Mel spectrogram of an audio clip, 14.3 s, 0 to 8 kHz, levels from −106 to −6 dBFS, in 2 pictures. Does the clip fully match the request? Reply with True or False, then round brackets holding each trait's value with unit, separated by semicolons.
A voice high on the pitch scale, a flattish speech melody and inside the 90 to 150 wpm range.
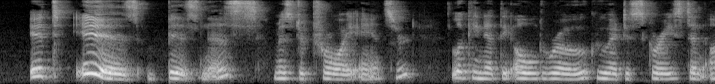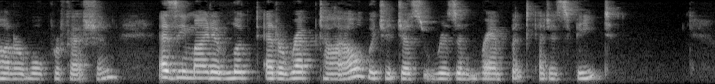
True (200 Hz; 2.3 semitones; 140 wpm)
